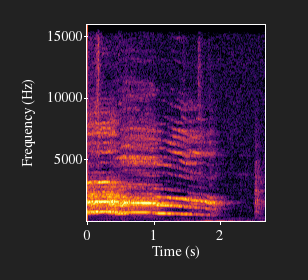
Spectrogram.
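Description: A cockerel crows once close by, a loud drawn-out call that slides downward and fades, ending with a faint click.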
